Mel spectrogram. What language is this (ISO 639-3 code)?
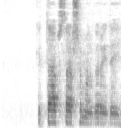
pus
